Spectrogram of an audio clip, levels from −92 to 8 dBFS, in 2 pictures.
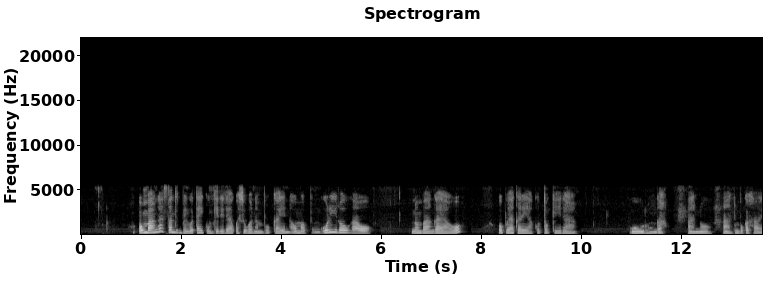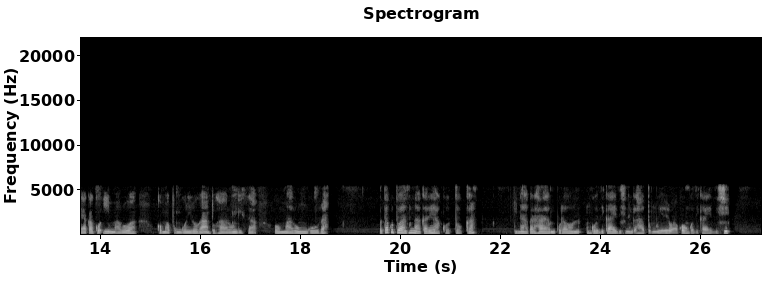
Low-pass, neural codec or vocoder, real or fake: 5.4 kHz; none; real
